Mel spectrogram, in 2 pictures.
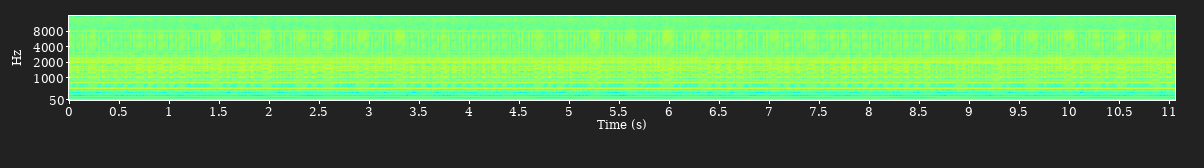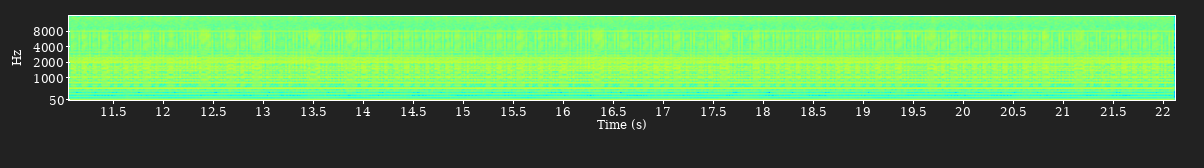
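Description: Faint, steady electrical hum with many overtones, unchanging throughout.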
